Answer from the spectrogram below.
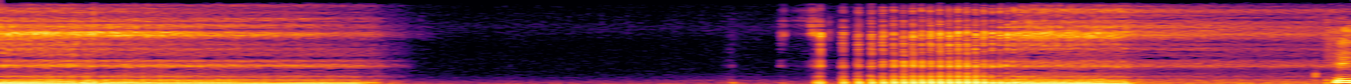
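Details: Dog snoring: loud, rough, rattling breaths in, a pause, then a fluttering, vibrating snore.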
